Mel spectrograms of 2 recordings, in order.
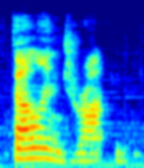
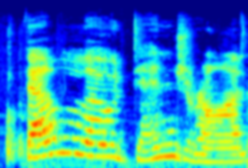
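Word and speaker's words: Phellodendron: other the other one so we have the felon dr okay i'm going to say it right fellow dendron root powder maybe i said it right yeah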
